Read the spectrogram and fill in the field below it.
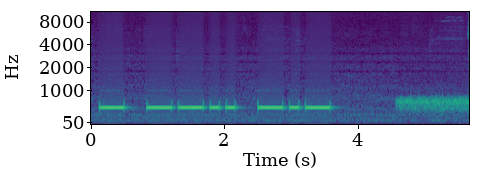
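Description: Morse code CW sidetone from an Elecraft KX3 radio, steady clear beeps of dots and dashes sent in a short run. A soft hiss of band noise follows the keyed tones, with no voices.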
